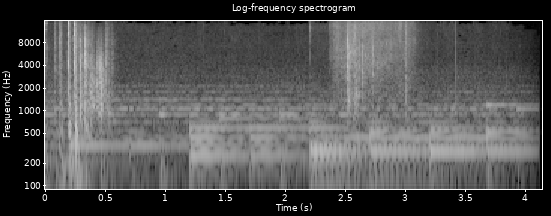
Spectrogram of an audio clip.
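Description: Intro music for an animated logo: sustained chords that shift twice, with a swishing hit near the start and another about two and a half seconds in. It cuts off abruptly at the end.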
